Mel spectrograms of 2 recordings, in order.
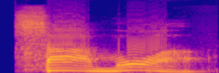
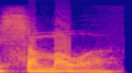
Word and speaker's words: Samoa: I'm asking because or S Samo that's how you say it properly but people in America say Samoa Samo they say s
